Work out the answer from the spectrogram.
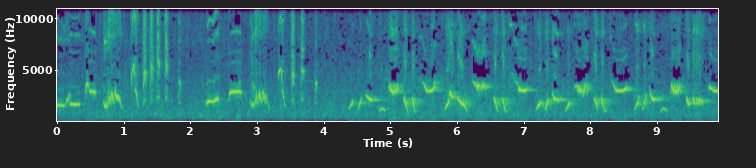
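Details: White-rumped shama singing as training audio for caged birds: dense varied song mixing sharp high ticks, buzzy bursts and rapid downslurred whistles in a busy continuous stream.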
